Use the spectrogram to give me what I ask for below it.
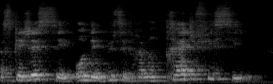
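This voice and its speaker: A woman speaks in a fairly high voice amid noticeable background noise. Audible room echo is present. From Brazil. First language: Portuguese (speaking French). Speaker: beauty trainer, eyebrow specialist. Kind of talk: online course introduction. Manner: animated.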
